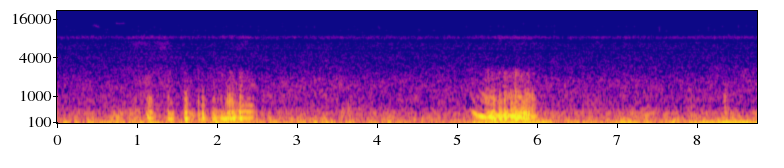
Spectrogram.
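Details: Two pet cats both snore very loudly, likened to sleep apnea; here rough, rattling snores come in two bursts several seconds apart, with quiet low breathing between them indoors.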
